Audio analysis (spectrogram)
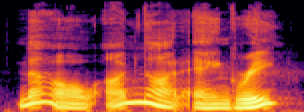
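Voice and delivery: mock sugary, very sweet, slow and very drawn-out. Retelling how she denied being angry: imitating a very sweet voice. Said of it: "She said in a very sweet voice".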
